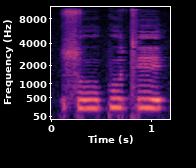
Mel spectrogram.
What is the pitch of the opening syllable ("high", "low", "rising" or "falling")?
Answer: low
